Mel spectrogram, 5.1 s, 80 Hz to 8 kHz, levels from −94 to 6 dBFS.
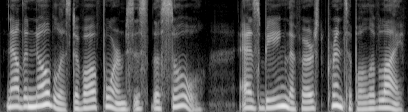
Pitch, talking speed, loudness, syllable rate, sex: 200 Hz, 190 wpm, -15 LUFS, 4.3 syllables/s, female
